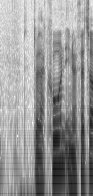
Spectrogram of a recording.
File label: "cwwn", Welsh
